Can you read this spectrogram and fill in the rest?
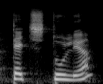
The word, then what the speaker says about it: techtulia: En Twitter estoy como arroba tectulia, eh, la H muda, techtulia.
